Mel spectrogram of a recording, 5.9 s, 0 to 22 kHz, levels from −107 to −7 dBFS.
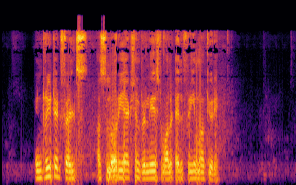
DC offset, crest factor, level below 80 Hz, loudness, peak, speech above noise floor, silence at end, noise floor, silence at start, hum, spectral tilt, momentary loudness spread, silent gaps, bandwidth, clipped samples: under 0.1%; 16 dB; -52 dBFS; -14 LUFS; 0 dBFS; 48 dB; 1.55 s; -63 dBFS; 0.7 s; none; -2.5 dB/octave; 13 LU; none; 16 kHz; under 0.1%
